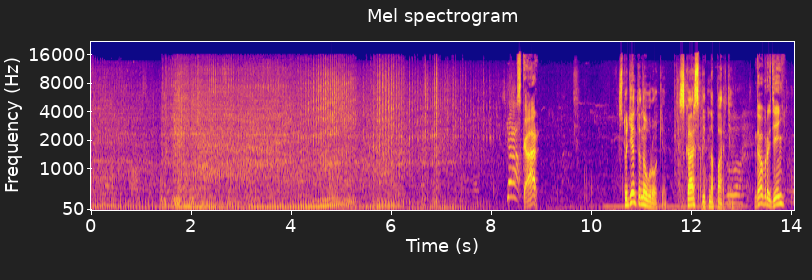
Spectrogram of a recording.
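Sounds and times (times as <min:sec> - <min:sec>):
motorcycle driving past: 0:00.0 - 0:08.3
speech: 0:08.4 - 0:09.0, 0:10.6 - 0:14.0.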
